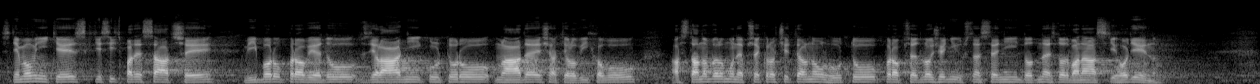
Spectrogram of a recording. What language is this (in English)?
Czech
